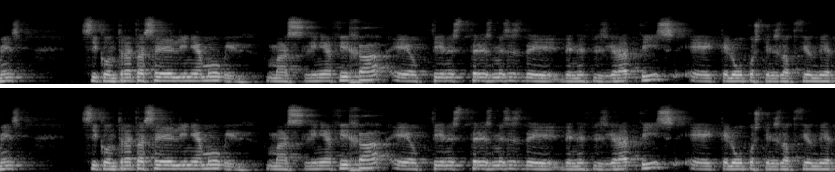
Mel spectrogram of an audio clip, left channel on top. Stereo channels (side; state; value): both; identical; correlation 1.00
